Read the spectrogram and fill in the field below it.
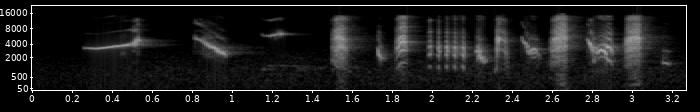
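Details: Long-tailed shrike song meant as a lure for other shrikes, mixing imitations of other birds: it opens with a long whistled note and two rising slurs, then breaks into a fast run of harsh, scratchy, high chirps.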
